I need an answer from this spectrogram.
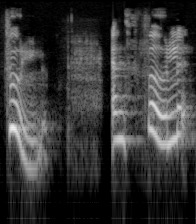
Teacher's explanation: full has two consonants so the u becomes really really short full and full it is kind of like the english fall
